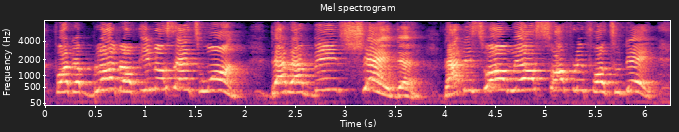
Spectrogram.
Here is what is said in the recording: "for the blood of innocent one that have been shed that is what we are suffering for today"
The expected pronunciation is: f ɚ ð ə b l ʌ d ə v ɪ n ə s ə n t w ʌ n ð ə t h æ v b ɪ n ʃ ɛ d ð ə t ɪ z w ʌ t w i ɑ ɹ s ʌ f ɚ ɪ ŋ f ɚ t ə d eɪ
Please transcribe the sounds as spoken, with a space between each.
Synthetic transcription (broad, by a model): f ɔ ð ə b l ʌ d ə v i n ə s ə n t w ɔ n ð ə t h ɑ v b ɪ n ʃ ɛ d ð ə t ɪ s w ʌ w i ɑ l s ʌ f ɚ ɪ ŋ f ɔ t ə d eɪ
